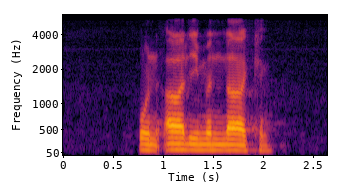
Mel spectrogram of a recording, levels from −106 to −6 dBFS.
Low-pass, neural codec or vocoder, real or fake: 5.4 kHz; codec, 24 kHz, 6 kbps, HILCodec; fake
